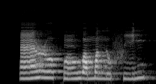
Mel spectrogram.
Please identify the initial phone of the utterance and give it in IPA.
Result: æ̃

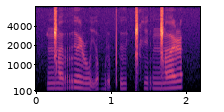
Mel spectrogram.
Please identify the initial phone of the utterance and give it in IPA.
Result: ŋ͡ǁ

